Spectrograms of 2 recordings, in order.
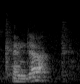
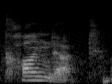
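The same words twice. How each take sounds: First: The stress is on the second syllable. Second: The stress is on the first syllable. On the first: It is a verb meaning to behave. "If it's a verb, it's conduct. ... With the verb, it's on the second syllable" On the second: It is a noun meaning behavior. "If it's a noun, it's pronounced conduct. ... the noun, the emphasis is on the first syllable"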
